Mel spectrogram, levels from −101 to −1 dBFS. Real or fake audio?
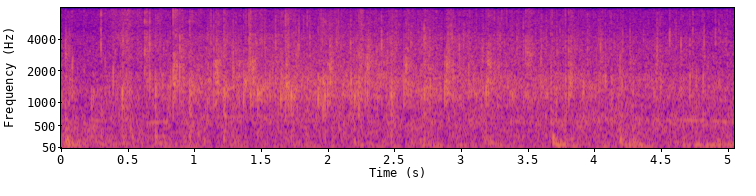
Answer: real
